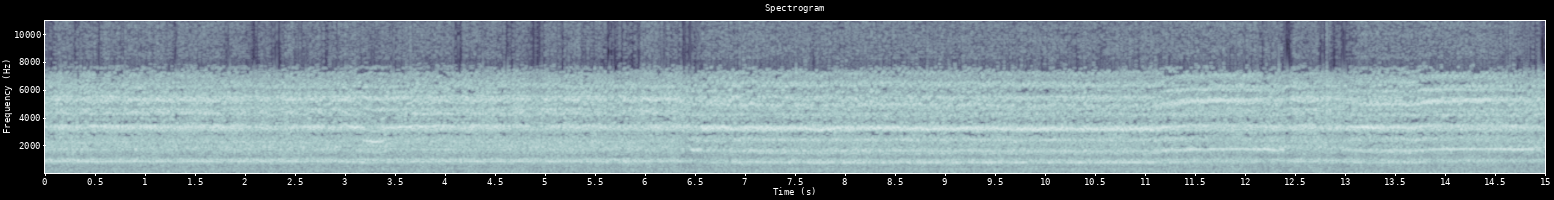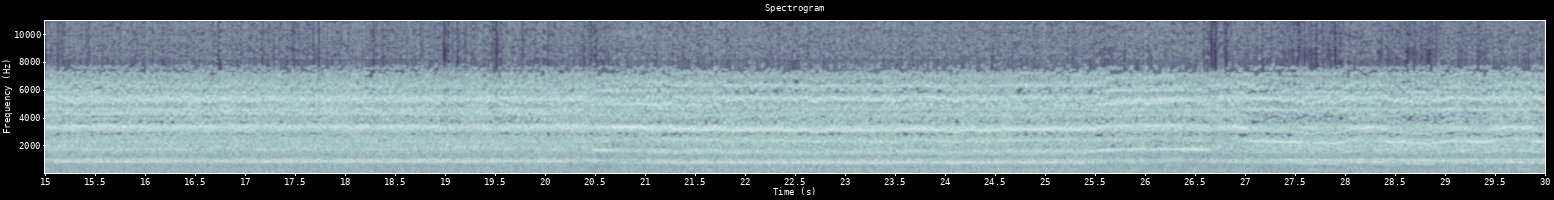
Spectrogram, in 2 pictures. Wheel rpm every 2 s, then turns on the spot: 230, 230, 230, 220, 200, 210, 230, 230, 230, 230, 220, 200, 200, 220, 210.
none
